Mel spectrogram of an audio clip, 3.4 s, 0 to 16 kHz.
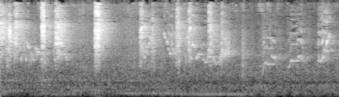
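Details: Several budgerigars recorded on April 19, 2023, giving sharp, bright chirps and squawks in quick irregular bursts, with strong peaks near the start and around one second, over faint low background hum.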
